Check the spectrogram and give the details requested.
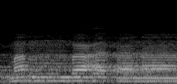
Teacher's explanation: Kemudian selanjutnya ada iklab, di mana bacaan nun sukun bertemu ba, bacanya mamba'atsana, nun sukun bertemu ba maka dibaca mim, nun sukun dan babnya disambung seperti membaca huruf mim, mamba'atsana.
